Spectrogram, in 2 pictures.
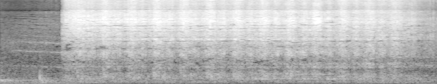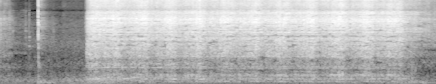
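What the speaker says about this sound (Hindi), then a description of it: "मैं कुछ ड्रिल करके दिखाता हूँ आपको" A cordless screwdriver drills into material, its motor whirring loudly and steadily for several seconds, stopping briefly, then spinning up again for another long run.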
